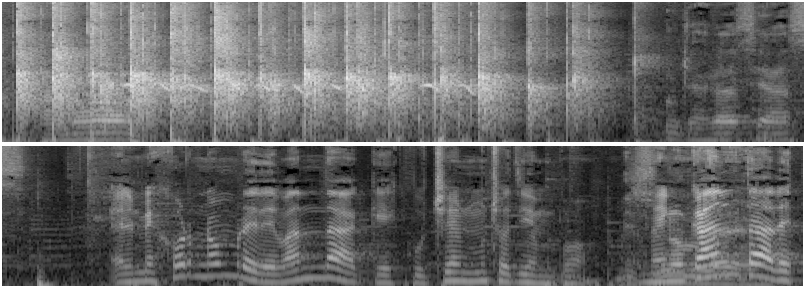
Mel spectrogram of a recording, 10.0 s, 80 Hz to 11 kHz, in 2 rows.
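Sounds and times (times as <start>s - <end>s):
applause welcoming a tango band: 0.0s - 4.2s
speech: 4.7s - 10.0s.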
